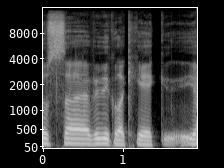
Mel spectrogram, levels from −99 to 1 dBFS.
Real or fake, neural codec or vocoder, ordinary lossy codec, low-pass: fake; vocoder, 44.1 kHz, 128 mel bands every 256 samples, BigVGAN v2; AAC, 96 kbps; 14.4 kHz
